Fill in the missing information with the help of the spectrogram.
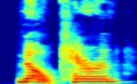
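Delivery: usual speaking voice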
